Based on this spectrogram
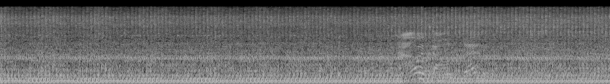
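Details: Forest King 30-ton log splitter small single-cylinder engine at full throttle with choke set, after refilling dry hydraulic fluid that had caused chuggish running, bleeding air: steady even chug with hydraulic pump hum; normal running.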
